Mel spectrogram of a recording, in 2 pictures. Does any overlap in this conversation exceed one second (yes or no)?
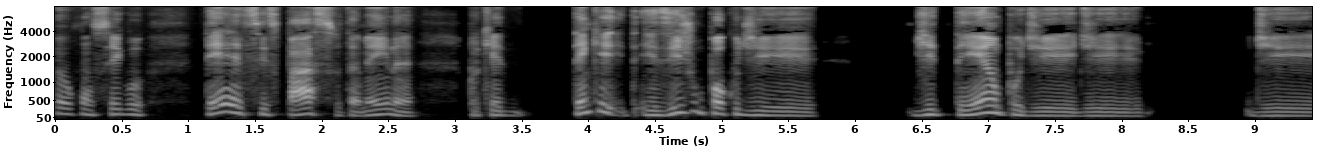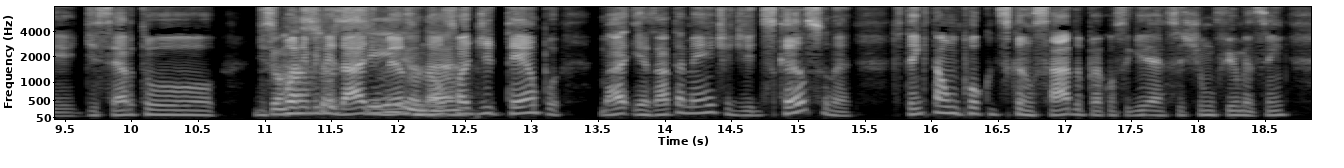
yes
